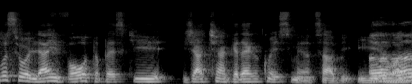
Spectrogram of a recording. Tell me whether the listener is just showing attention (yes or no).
no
